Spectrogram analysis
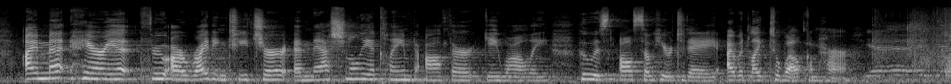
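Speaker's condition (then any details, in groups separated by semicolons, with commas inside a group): No condition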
